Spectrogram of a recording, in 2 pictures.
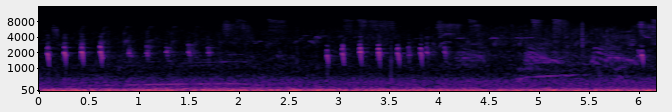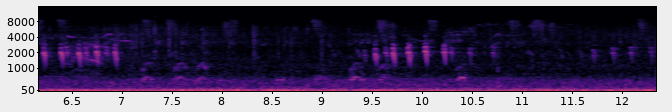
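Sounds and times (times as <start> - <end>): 
low rumbling background noise: 0.0 - 12.3
common blackbird Turdus merula clicking calls: 4.8 - 10.8.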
